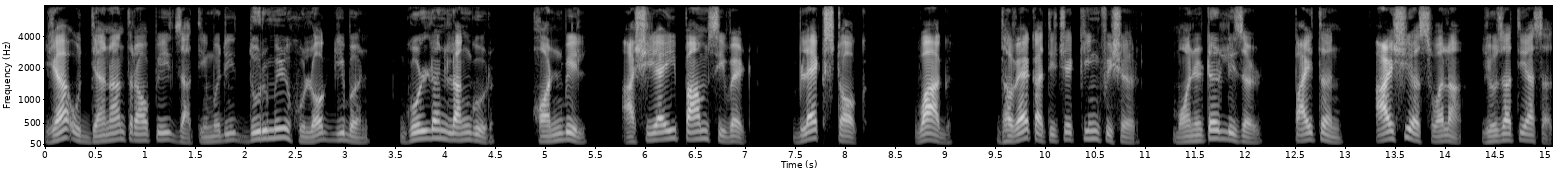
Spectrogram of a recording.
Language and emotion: Goan Konkani, neutral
